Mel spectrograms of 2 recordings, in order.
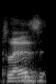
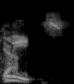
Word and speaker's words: Plez: Plez Evans. It's not Pleas.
